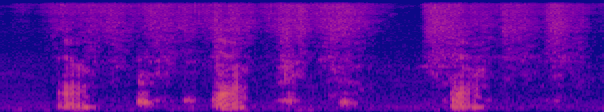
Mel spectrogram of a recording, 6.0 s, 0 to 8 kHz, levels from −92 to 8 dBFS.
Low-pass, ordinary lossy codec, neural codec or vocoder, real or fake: 7.2 kHz; none; none; real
